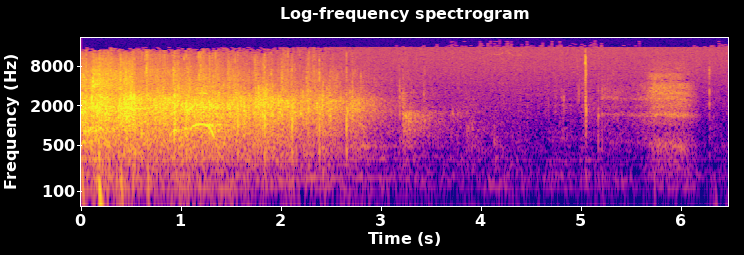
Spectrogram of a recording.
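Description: Loud, dense clapping from an audience giving a man another round of applause after a prayer, lasting about three seconds, then tapering off into scattered claps and quiet rustling, with a brief sharp tap and a soft breathy sound near the end.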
